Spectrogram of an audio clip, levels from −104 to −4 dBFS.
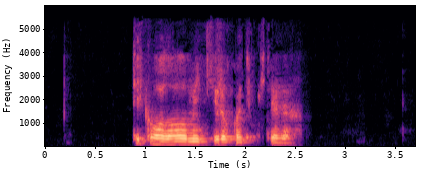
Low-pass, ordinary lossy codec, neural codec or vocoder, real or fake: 5.4 kHz; AAC, 24 kbps; vocoder, 44.1 kHz, 128 mel bands, Pupu-Vocoder; fake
